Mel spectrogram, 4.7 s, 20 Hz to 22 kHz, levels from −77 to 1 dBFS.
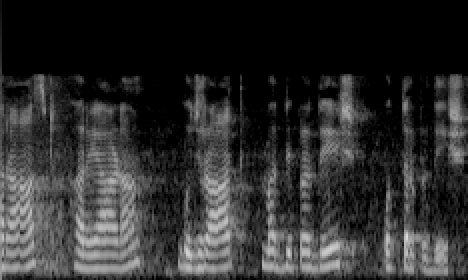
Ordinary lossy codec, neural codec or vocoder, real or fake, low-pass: MP3, 48 kbps; vocoder, 22.05 kHz, 80 mel bands, HiFi-GAN; fake; 7.2 kHz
